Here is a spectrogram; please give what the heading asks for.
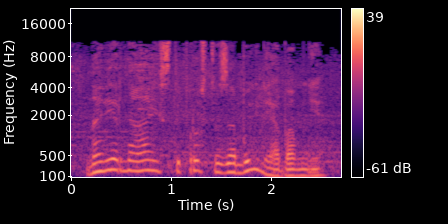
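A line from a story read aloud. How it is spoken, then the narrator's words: Sighing. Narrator (Russian): вздохнула она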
